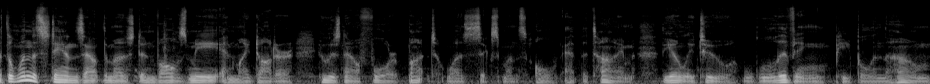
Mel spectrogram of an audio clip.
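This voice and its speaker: This voice has a dark, mellow tone, ordinary pitch variation and a moderate pace. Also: man, very deep, low pitch for a man. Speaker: storyteller. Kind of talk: ghost story reading on radio. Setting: radio studio.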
